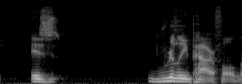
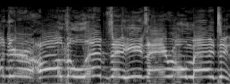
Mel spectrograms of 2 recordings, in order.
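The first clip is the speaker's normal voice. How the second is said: higher, hammed-up incredulous bro voice; mock talking at his level; 13 semitones higher, 3 dB louder than usual. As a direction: play dumb and shocked, pitched up. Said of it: "I'm gonna talk at your level".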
